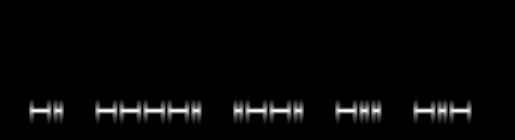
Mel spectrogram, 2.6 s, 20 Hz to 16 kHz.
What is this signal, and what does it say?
Morse code, heard as a keyed tone, about 40 wpm, spaced as for 29 wpm, 700 Hz. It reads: N9PDK
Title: USA Call Signs - 5 Characters - 2x Character Spacing - 40wpm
